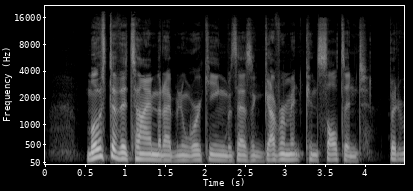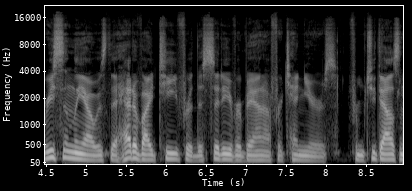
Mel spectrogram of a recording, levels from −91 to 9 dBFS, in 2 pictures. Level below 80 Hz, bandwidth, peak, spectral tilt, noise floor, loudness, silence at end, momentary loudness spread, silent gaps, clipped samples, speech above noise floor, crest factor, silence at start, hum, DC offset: -72 dBFS; 18 kHz; -6 dBFS; -5 dB/octave; -62 dBFS; -28 LUFS; 0 s; 10 LU; none; under 0.1%; 35 dB; 20 dB; 0.55 s; none; under 0.1%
